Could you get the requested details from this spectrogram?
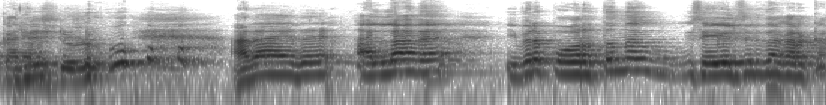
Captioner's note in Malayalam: പൊട്ടിച്ചിരി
